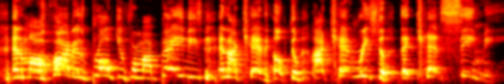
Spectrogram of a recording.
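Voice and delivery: high, loud, helpless outcry; anguished lament. Retold or imitated. Father hovering unseen above his babies, anguished. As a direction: lament at full voice, heartbroken.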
